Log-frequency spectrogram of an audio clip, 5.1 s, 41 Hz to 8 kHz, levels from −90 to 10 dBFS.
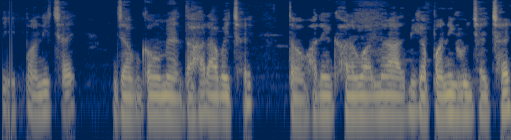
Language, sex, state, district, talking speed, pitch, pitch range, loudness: Maithili, male, Bihar, Samastipur, 220 wpm, 110 Hz, 110-115 Hz, -31 LUFS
